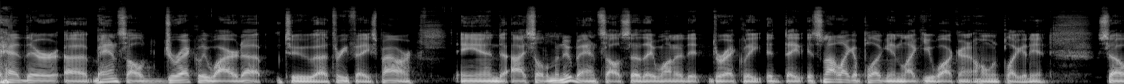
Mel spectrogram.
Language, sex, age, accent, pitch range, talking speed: English, male, 50-69, American, 80-100 Hz, 220 wpm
